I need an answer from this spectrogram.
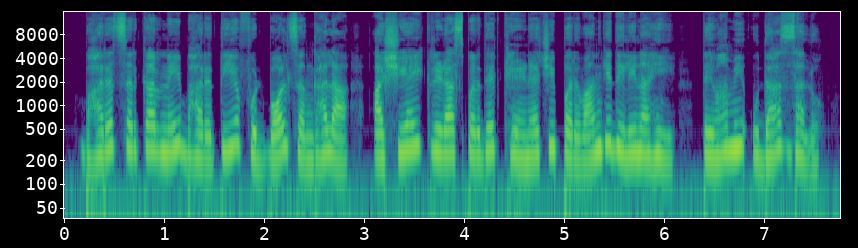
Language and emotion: Marathi, sad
